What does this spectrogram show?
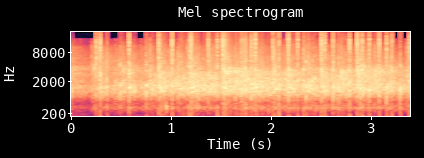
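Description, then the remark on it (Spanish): A crowd applauds steadily, a dense, even patter of many hands clapping at once with sharp individual claps standing out, sustained at a fairly loud level for a few seconds with no voices. “Esto merece un aplauso, señor”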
